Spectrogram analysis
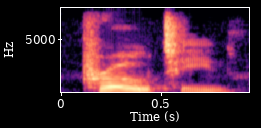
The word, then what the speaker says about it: protein: So, for example, protein has two syllables, pro and teen. So you can either say you can either stress the first syllable or the second syllable. So you could say protein, or you could say protein.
